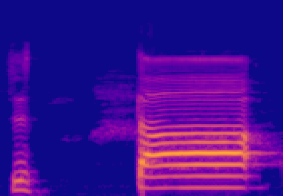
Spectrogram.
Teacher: ऊपर का दांत उनकी जड़ में जबान की नोक हटाने से ता आदा होता है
